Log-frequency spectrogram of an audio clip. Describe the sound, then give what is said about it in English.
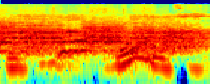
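Dogs barking in quick succession, loud, with short yelping barks that bend up and down in pitch, filling the whole moment. “Right, got the dogs there. He's going to sort that out, folks.”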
